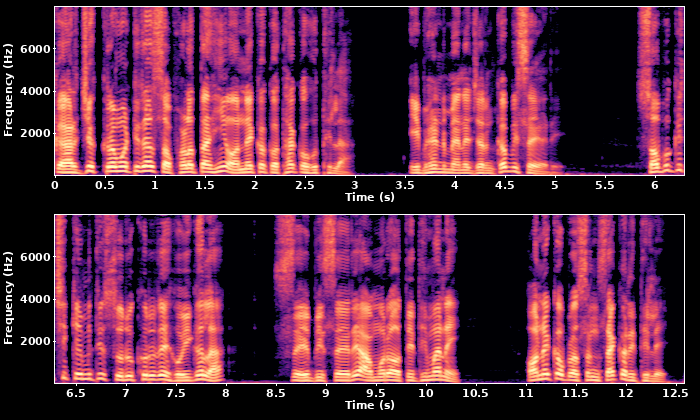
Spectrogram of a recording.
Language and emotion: Odia, happy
